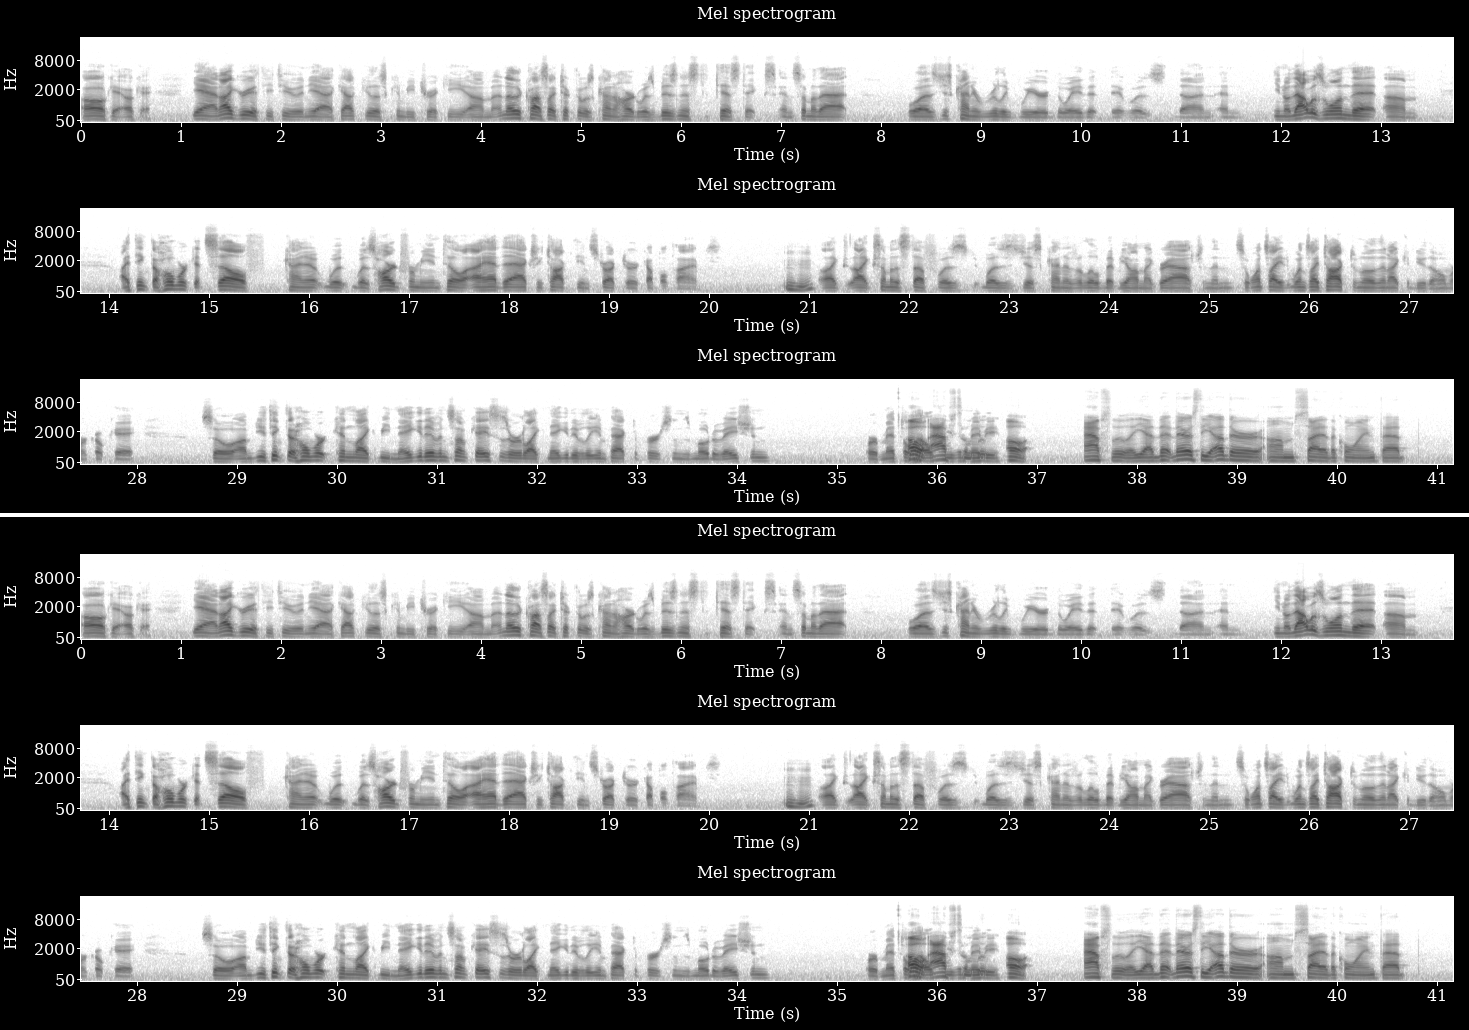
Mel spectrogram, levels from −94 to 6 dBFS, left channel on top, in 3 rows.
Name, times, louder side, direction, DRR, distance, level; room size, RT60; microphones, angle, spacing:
voice 1, 0.0-0.7 1.1-7.7 8.3-11.6 11.9-13.4 14.1-15.5 15.8-19.3 19.7-19.9 21.1-28.0 28.7-34.3 35.3-36.6, equal, 5° right, 4.7 m, -36 dB
voice 2, 20.8-21.1 35.7-36.9 37.5-40.7, right 2 dB, 25° right, 2.1 m, -32 dB
open air
head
